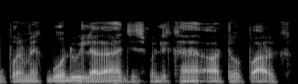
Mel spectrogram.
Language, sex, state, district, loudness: Hindi, male, Bihar, Muzaffarpur, -26 LUFS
